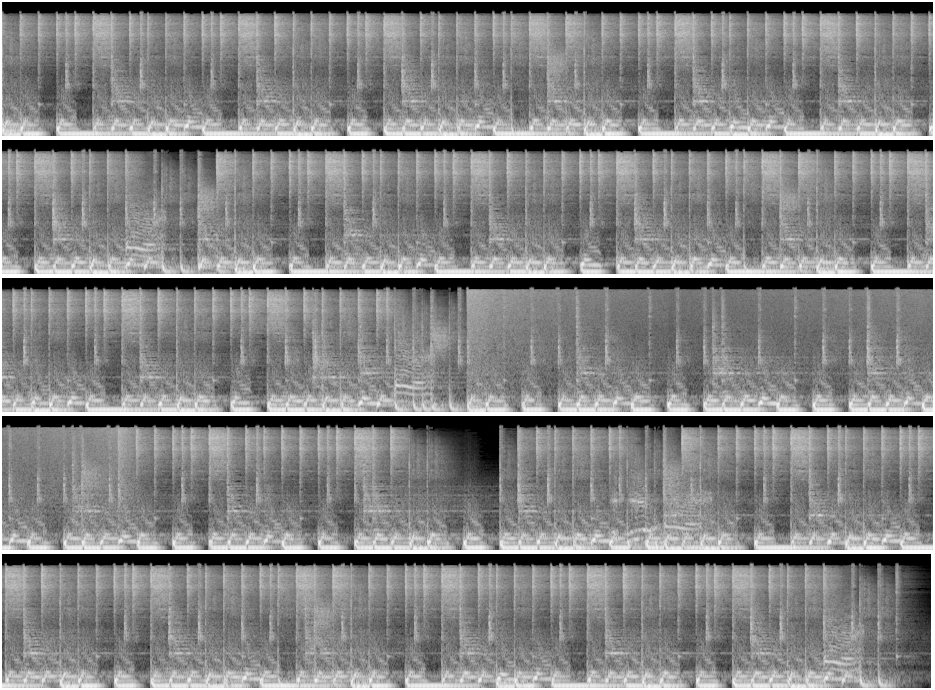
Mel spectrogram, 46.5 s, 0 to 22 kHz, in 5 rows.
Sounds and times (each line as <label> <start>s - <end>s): bass 0.0s - 46.2s
drum 0.0s - 46.5s
vocal samples 33.8s - 35.4s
